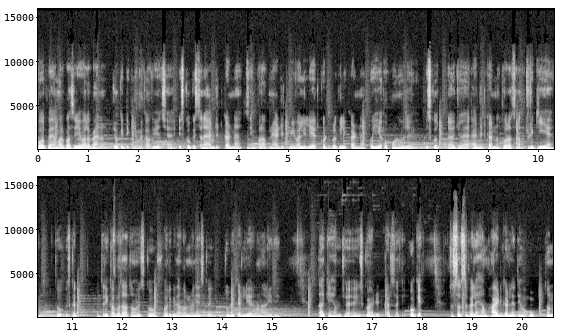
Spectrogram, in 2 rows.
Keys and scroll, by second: 11.6 ctrl+g, 12.5 ctrl+j.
